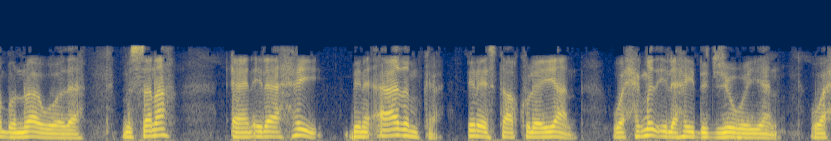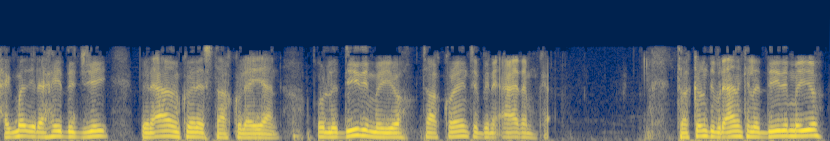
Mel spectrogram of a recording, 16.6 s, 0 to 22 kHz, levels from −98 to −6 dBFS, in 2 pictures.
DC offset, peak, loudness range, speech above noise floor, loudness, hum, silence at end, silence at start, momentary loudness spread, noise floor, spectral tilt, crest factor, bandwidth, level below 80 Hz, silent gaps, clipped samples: under 0.1%; 0 dBFS; 2 LU; 40 dB; -15 LUFS; none; 0.05 s; 0 s; 9 LU; -55 dBFS; -6 dB/octave; 14 dB; 5.8 kHz; -44 dBFS; none; under 0.1%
